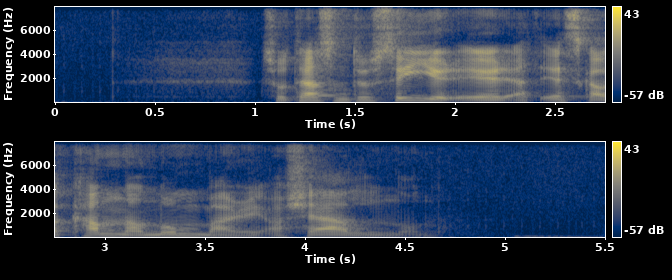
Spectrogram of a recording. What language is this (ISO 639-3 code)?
fao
